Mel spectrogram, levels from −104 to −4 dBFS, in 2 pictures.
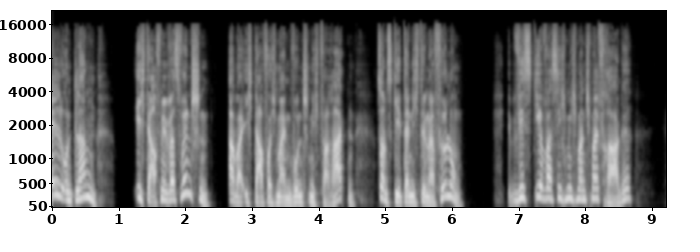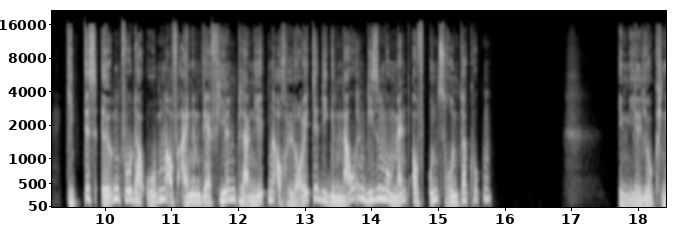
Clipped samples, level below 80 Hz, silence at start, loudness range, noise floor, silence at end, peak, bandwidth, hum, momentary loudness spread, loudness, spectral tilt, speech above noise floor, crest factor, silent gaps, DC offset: under 0.1%; -58 dBFS; 0 s; 3 LU; -73 dBFS; 0 s; -6 dBFS; 16.5 kHz; none; 8 LU; -23 LUFS; -5 dB/octave; 50 dB; 18 dB; 0.99-1.16 s, 2.55-2.62 s, 6.36-6.60 s, 9.36-9.40 s, 16.01-16.82 s, 17.56-17.67 s; under 0.1%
